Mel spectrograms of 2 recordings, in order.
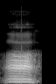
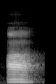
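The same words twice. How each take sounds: First: The vowel is nasal, with air through the nose. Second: The vowel is oral, with no air through the nose. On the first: The speaker calls it wrong. "masih keluar dari hidung" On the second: The speaker calls it right. "tidak ada suara atau nafas yang keluarnya dari hidung"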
